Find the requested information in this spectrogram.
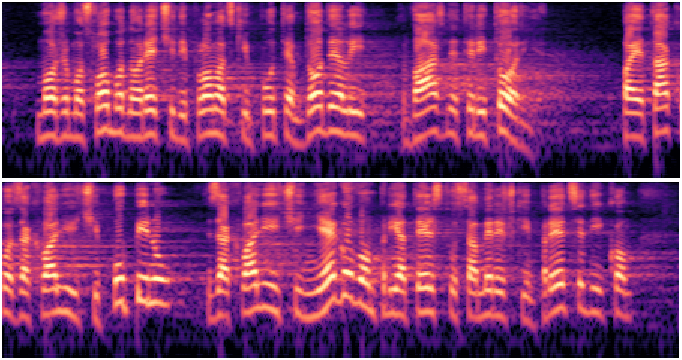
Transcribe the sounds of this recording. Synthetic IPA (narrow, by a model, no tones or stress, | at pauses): mo̞ʒe̞moslˠo̞bo̞d̪noɾe̞t͡ɕid̪iplˠo̞mat̪skimpuːt̪e̞md̪o̞d̪eliʋaːʒne̞t̪e̞ɾit̪o̞ɾḭje̞̰ | paje̞t̪ako̞zaxʋaʎujut͡ɕipupinuzaxʋaʎujut͡ɕiɲe̞ɡo̞ʋo̞mpɾijat̪e̞ʎst̪ʋusaːme̞ɾit͡ʃkimpɾe̞ːt̪sje̞d̪niko̞m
